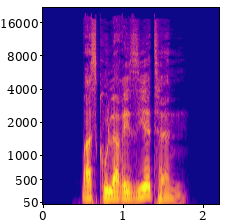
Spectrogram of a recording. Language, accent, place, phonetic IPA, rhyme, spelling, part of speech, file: German, Germany, Berlin, [vaskulaːʁiˈziːɐ̯tn̩], -iːɐ̯tn̩, vaskularisierten, adjective, De-vaskularisierten.ogg
- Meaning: inflection of vaskularisiert: 1. strong genitive masculine/neuter singular 2. weak/mixed genitive/dative all-gender singular 3. strong/weak/mixed accusative masculine singular 4. strong dative plural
